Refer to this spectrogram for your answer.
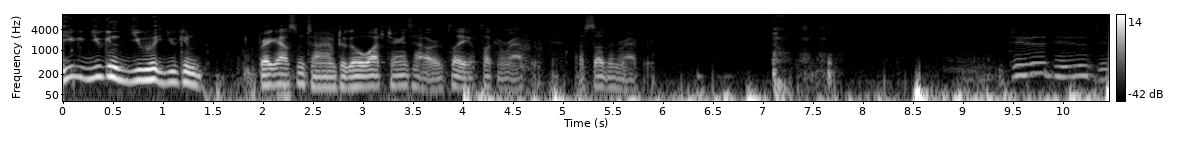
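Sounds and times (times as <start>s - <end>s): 
speech: 0.0s - 5.9s, 9.5s - 10.4s
person clearing throat: 7.1s - 7.6s.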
